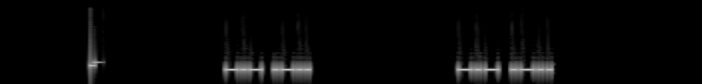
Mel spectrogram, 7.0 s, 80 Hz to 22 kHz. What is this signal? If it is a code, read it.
Morse code, heard as a keyed tone, about 27 wpm, 700 Hz. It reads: KL KL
